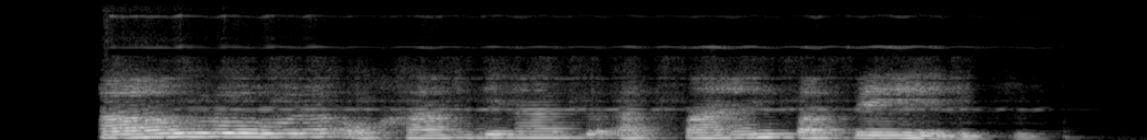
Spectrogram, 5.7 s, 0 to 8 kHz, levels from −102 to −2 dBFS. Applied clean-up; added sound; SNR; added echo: neural mask model DeepFilterNet 3.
